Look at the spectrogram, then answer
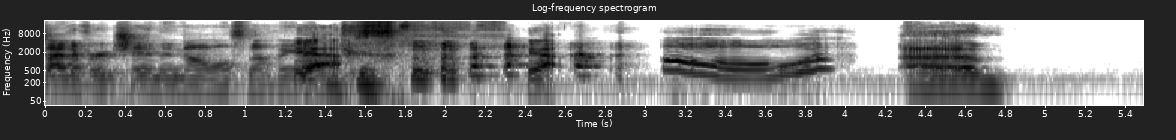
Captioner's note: coos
